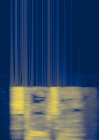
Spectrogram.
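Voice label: "starter", British English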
